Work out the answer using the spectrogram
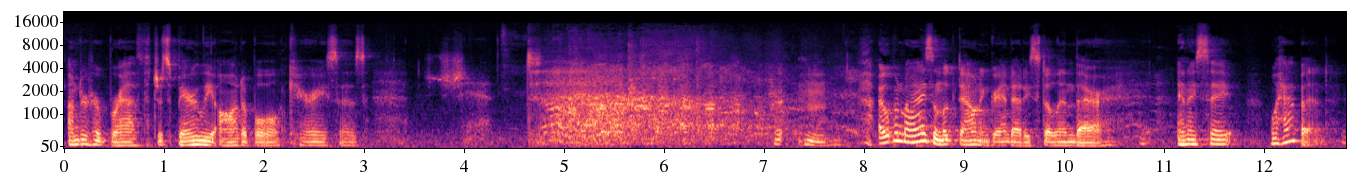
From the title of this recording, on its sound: Live From Seattle 2!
